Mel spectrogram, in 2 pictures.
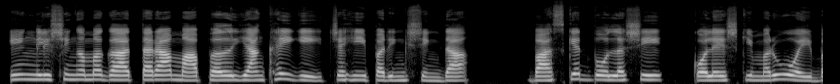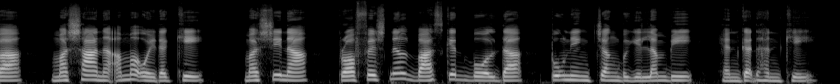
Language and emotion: Manipuri, neutral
